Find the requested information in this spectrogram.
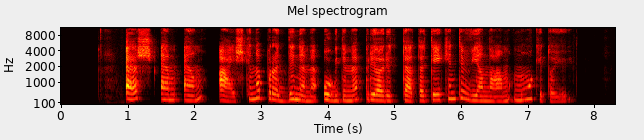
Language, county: Lithuanian, Vilnius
